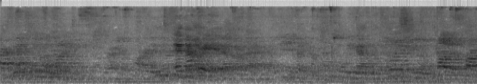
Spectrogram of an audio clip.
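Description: Feet shuffle and step on a hard floor in a large echoing hall.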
